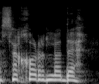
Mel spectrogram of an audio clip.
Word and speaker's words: sayur lodeh: sayur lodeh. Alltså jag har ingen aning om hur det här uttalas, men det är typ... Jaha, du menar sajorlode.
